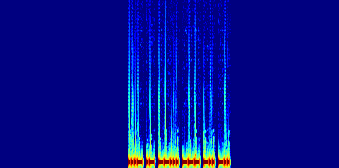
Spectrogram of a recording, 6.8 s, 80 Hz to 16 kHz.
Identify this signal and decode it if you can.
Morse code, heard as a keyed tone, about 37 wpm, 700 Hz. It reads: VA7ODD
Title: DXCC-100 Call Signs - 6 Characters - Repeated 3x - 40wpm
